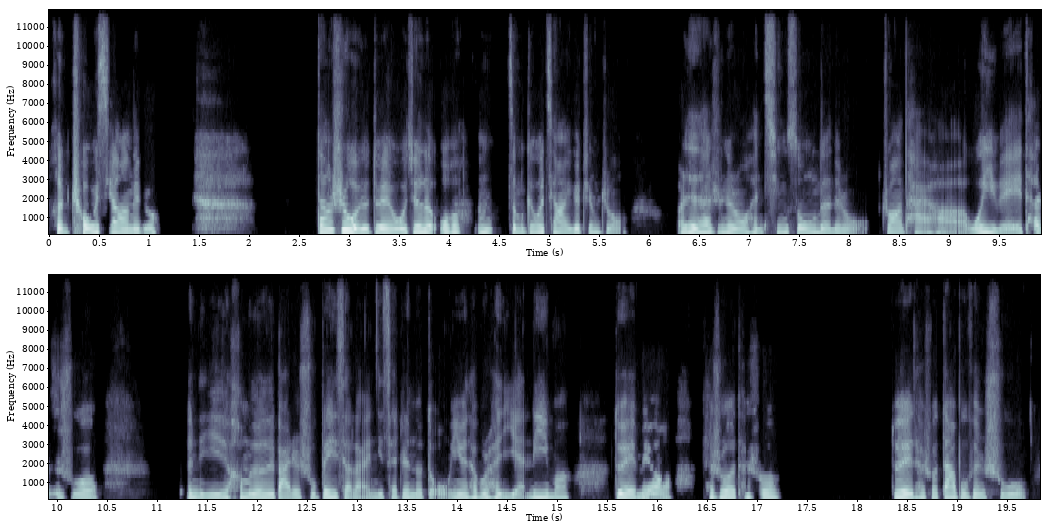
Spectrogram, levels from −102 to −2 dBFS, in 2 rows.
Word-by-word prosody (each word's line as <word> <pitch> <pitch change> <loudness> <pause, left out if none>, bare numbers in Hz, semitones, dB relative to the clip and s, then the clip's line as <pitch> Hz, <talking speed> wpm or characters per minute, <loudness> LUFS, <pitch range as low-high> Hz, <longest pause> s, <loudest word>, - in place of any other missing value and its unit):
很 225 -3 +5
抽 250 -1 +5
象 245 -3 +1
那 200 - +2
种。 210 +2 -3 1.6
当 310 +2 +6
时 345 -1 +7
我 315 - +10
就 205 - +6
对 235 -2 +5
我 205 0 +4
觉 260 +5 +4
得 285 -2 +5
我 255 +3 +2 0.2
嗯？ 270 +6 +1 0.2
怎 230 - 0
么 210 - -3
给 260 - -3
我 290 - +2
讲 230 -8 -2
一 200 - -3
个 220 - +2
这 250 +3 -5
种？ - - -8 0.5
而 235 - 0
且 245 -2 +7
他 220 +1 +2
是 235 +1 -6
那 245 - +2
种 200 -3 -1
很 205 -1 -3
轻 230 0 -6
松 230 0 -1
的 215 -5 -1
那 180 - -3
种 185 - -9
状 200 -3 -3
态 185 0 -6
哈， 195 +2 -7
我 230 +3 +3
以 240 -4 +3
为 170 +1 -3
他 215 +1 -2
在 210 0 -8
说， 200 +1 -3 0.9
嗯， 215 - +1
你 190 -1 -1
恨 220 +2 -4
不 - - +1
得 200 0 +2
把 175 -3 -1
这 170 - -3
书 180 +4 -7
背 240 +2 +1
下 - - -4
来 - - -6
你 195 -1 -5
才 180 -1 -6
真 185 +1 -2
的 185 - -1
懂， - - -7
因 210 - +1
为 205 - +1
他 210 +1 -1
不 215 - 0
是 200 - -4
很 210 - +1
严 - - -6
厉 230 0 +1
吗？ 200 +1 -4 0.5
对， 195 -5 +5
没 195 +1 -1
有， 195 -2 -1 0.3
他 260 - -2
说 255 0 +2
他 255 - -5
说 245 0 -2 1.1
对， 260 -6 +6
他 210 +2 -3
说 230 0 -4
大 260 0 +1
部 225 -2 -3
分 200 -2 -2
书， 200 +4 -5
215 Hz, 255 characters per minute, -25 LUFS, 200-240 Hz, 1.6 s, 我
